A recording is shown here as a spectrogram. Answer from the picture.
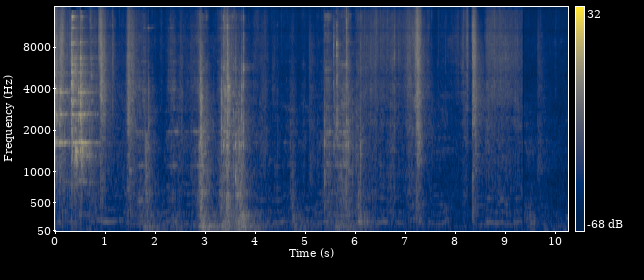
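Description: A shop rag rubbed and scrubbed over a trailer axle's hub and spindle, with scuffing strokes and metal clinks and knocks. It opens with a clattery metallic clink, the loudest scrubbing comes a few seconds in, and there are sharp clicks later on.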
